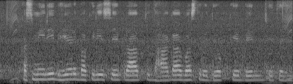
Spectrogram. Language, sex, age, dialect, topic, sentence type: Magahi, male, 18-24, Central/Standard, banking, statement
